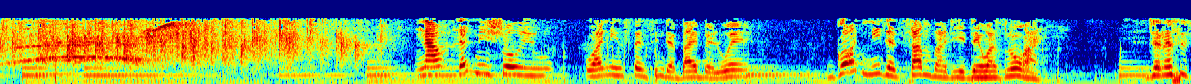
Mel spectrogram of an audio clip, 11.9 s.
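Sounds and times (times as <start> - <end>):
audience clapping: 0.0 - 4.0
speech: 0.2 - 0.7, 4.2 - 7.7, 8.4 - 10.5, 11.2 - 11.9.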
